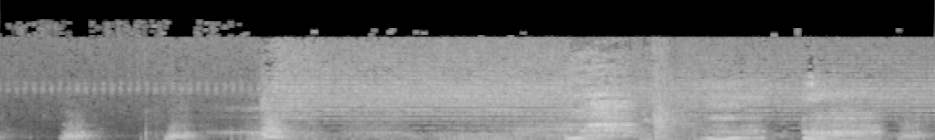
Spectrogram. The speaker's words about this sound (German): Sie schreckten erst hoch, als sie ein Geräusch aus dem Haus hörten und fast gleichzeitig das laute Bellen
